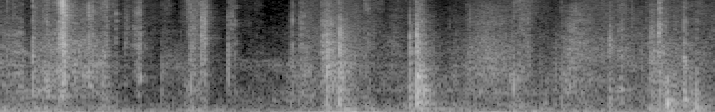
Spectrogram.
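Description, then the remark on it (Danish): Stiff cardboard registry cards, made to last for years and holding information about who lived in a property, are flicked and shuffled through by hand while searching for one card, a series of quick, crisp papery riffles and slaps, irregular in rhythm, with no one talking. “Øhm, men ja, hvis vi kigger nærmere på et kort, så skal jeg lige finde”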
